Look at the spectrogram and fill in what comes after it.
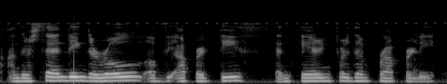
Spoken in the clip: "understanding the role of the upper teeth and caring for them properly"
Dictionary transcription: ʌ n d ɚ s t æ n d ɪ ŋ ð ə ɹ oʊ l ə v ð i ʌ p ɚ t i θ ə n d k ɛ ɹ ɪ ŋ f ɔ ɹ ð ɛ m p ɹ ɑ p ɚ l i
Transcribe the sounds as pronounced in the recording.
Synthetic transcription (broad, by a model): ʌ n d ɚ s t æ n d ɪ ŋ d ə ɹ oʊ l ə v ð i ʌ p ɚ t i s ə n d k ɛ ɹ ɪ ŋ f ɔ ɹ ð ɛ m p ɹ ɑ p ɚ l i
